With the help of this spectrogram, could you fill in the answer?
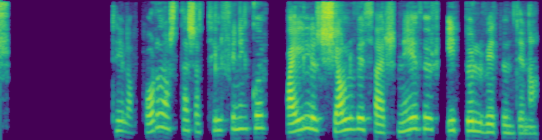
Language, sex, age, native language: Icelandic, female, 40-49, Icelandic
